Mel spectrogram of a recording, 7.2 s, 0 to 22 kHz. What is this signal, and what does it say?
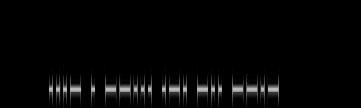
Morse code, heard as a keyed tone, about 17 wpm, 700 Hz. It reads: VE7RDQ
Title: DXCC-100 Call Signs - 6 Characters - Repeated 3x - 17wpm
